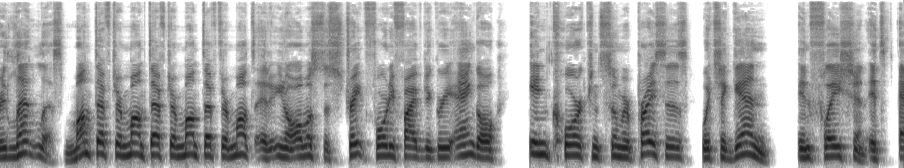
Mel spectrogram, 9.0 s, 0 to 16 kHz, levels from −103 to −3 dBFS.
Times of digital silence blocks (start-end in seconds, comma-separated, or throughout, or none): none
